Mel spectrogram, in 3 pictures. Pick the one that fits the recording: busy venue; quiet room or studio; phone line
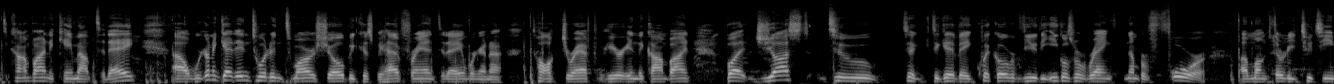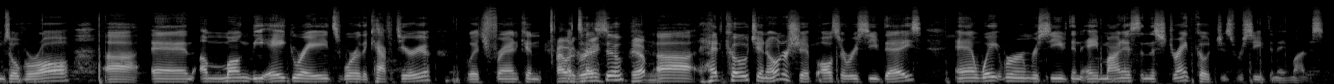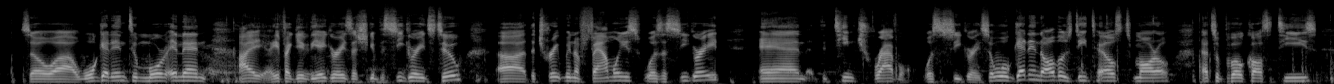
busy venue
